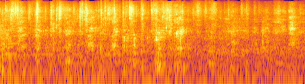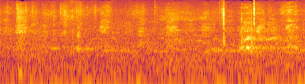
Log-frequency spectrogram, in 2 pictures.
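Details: Rapid, hissing pants from a pug, about two breaths per second, uneven in rhythm, with faint voices and handling noise mixed in.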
